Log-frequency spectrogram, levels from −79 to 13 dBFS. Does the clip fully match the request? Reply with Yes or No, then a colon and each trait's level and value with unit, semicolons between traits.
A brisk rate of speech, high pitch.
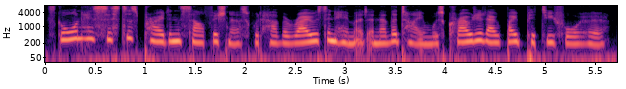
Yes: fast, 230 wpm; high, 230 Hz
